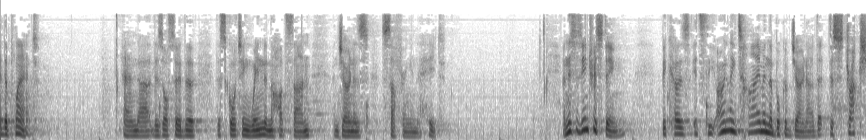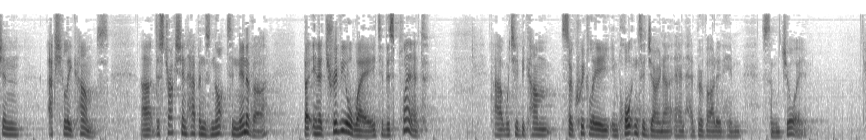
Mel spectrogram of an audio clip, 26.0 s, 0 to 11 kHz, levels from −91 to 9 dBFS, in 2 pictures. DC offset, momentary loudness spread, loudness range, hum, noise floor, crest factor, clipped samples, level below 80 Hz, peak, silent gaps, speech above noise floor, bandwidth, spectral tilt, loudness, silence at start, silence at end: under 0.1%; 14 LU; 7 LU; none; -53 dBFS; 18 dB; under 0.1%; -56 dBFS; -2 dBFS; none; 34 dB; 8 kHz; -5.5 dB/octave; -20 LUFS; 0 s; 0.85 s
